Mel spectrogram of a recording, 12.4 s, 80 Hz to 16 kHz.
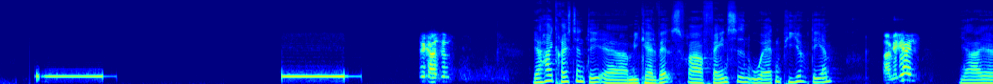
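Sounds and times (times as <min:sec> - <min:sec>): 
outgoing phone call ringback tone: 0:03.5 - 0:04.5
person's voice answering the phone: 0:05.3 - 0:05.6, 0:11.1 - 0:11.5
speech: 0:05.4 - 0:05.7, 0:06.7 - 0:12.4.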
